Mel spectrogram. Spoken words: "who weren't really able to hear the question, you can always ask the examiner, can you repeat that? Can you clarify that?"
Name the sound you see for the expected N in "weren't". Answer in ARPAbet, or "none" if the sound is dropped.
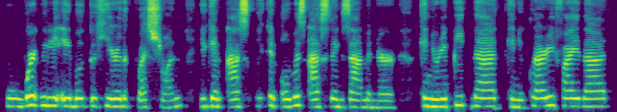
none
